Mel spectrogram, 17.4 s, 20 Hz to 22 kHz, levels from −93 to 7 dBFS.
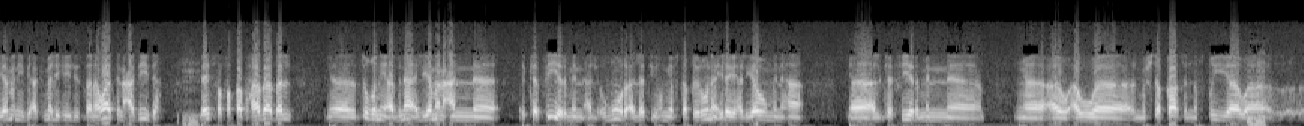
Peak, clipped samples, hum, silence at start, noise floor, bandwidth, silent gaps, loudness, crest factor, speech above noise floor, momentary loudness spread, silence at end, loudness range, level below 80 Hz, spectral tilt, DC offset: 0 dBFS; 0.3%; none; 0 s; -47 dBFS; 10.5 kHz; none; -11 LUFS; 12 dB; 36 dB; 10 LU; 0 s; 3 LU; -44 dBFS; -5.5 dB/octave; under 0.1%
